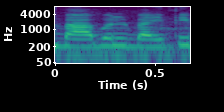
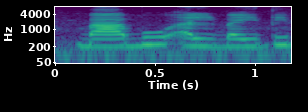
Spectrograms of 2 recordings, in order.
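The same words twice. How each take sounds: First: Said in the usual way. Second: बाबू अल बैती with the vowel and al split apart; wrong reading with separate al. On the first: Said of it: "बाबुल बैती बन जाएगा". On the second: Shown as a demonstration. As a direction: pronounce बाबू अल बैती as three separate words, without joining them. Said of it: "बाबू अल बैती पढ़ना गलत होगा".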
